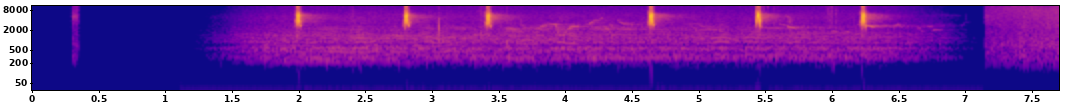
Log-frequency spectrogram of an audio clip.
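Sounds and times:
Myrtle yellow-rumped warbler check calls: 1.8 - 6.9
soft bird chatter: 1.8 - 6.9.

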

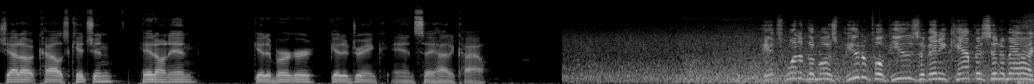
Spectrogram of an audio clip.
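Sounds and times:
speech: 0.0 - 2.0, 2.6 - 4.9, 7.6 - 10.3
ocean waves crashing onto the shore: 5.6 - 10.3.

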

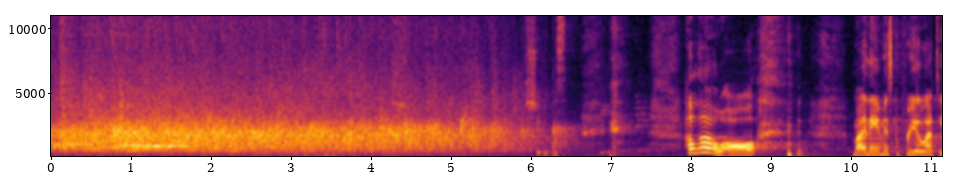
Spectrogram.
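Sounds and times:
audience applause: 0.0 - 6.4
speech: 6.1 - 7.2, 8.0 - 11.1.

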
